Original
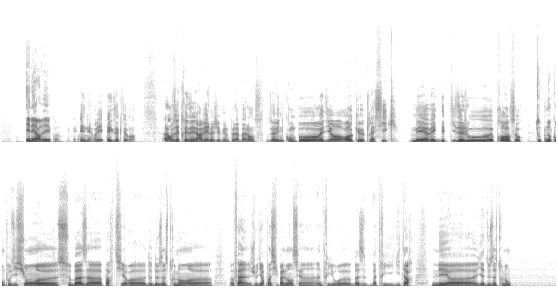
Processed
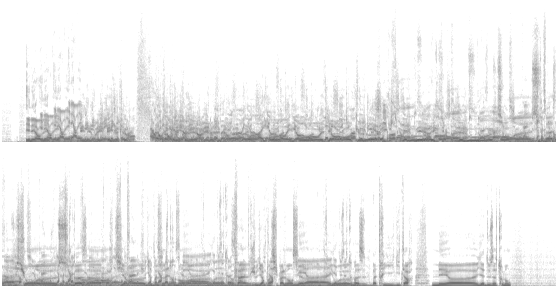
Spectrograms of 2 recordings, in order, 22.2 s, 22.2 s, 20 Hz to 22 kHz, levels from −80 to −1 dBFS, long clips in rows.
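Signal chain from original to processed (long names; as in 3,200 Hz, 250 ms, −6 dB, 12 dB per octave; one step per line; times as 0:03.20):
delay with pitch and tempo change per echo 345 ms, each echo +3 semitones, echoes 3
downward compressor 5 to 1, threshold −38 dBFS, peak gain reduction 16 dB
transient designer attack −4 dB, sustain +7 dB
level +2 dB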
